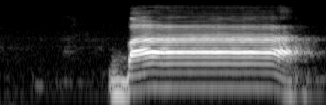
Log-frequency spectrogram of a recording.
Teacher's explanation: বা এক আলিফ টান ঠোট থেকে উচ্চারণ হবে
